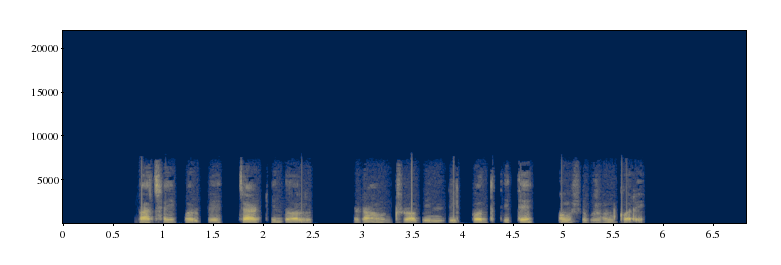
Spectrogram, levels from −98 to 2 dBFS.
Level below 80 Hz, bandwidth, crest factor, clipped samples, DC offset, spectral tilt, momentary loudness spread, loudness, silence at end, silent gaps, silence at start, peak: -64 dBFS; 7.6 kHz; 20 dB; under 0.1%; under 0.1%; -5.5 dB/octave; 12 LU; -27 LUFS; 1.05 s; 1.39-1.44 s, 1.60-1.76 s, 2.55-2.91 s, 4.50-4.55 s, 4.72-4.96 s; 0.75 s; -8 dBFS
